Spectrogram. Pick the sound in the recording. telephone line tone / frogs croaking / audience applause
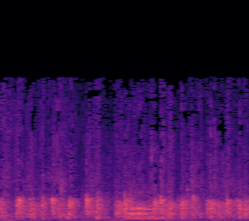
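audience applause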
